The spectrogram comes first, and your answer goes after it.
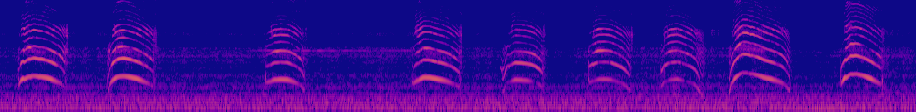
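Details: Kittens giving a long run of short, high, arched meows, about ten calls at irregular intervals, some stronger and longer than others, over a low background hum.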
